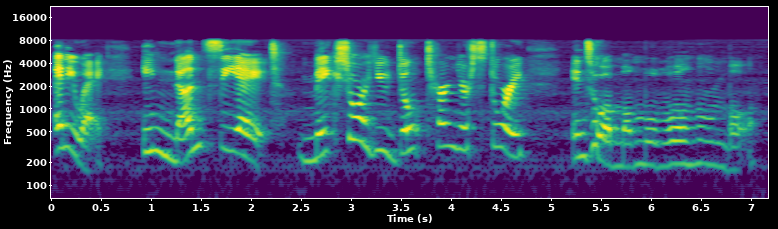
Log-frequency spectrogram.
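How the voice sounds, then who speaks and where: A woman reading scripted advice as a presenter, with careful, expressive emphasis and playful asides. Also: on the high side, slow, dull audio, slight background noise. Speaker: writer and presenter giving tips.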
